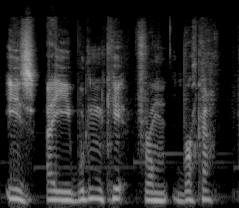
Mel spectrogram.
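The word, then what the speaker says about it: Rokr: This is a wooden kit from Rocker. I assume it's pronounced Rocker. It's R-O-K-R.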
